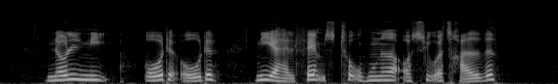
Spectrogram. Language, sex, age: Danish, female, 49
